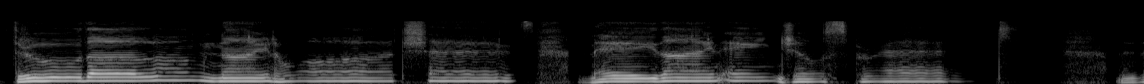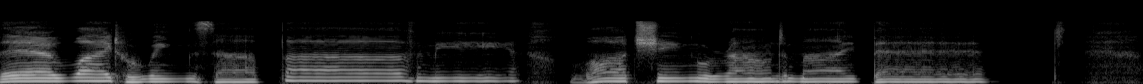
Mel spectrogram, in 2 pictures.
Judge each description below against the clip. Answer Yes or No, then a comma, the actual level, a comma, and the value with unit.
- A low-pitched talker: No, medium, 145 Hz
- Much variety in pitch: No, average, 3.7 semitones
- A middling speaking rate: No, slow, 45 wpm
